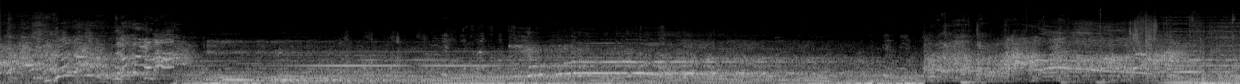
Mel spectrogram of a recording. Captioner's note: yelling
